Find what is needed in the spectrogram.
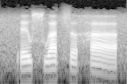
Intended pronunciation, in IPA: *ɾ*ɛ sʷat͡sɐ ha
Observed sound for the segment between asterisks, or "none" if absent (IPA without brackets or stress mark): ɾ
